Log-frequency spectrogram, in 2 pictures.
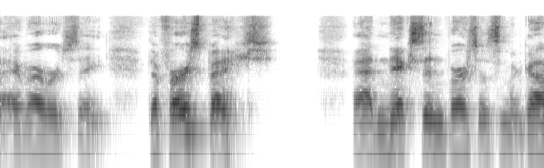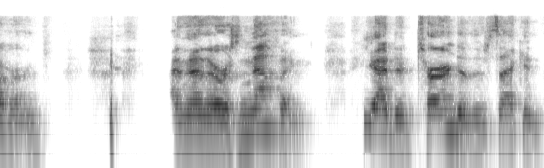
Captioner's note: laugh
